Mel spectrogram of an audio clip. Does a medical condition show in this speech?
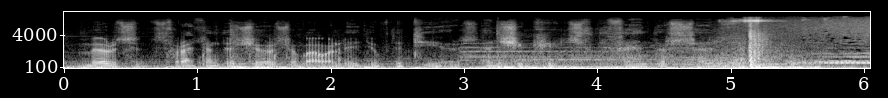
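No.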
